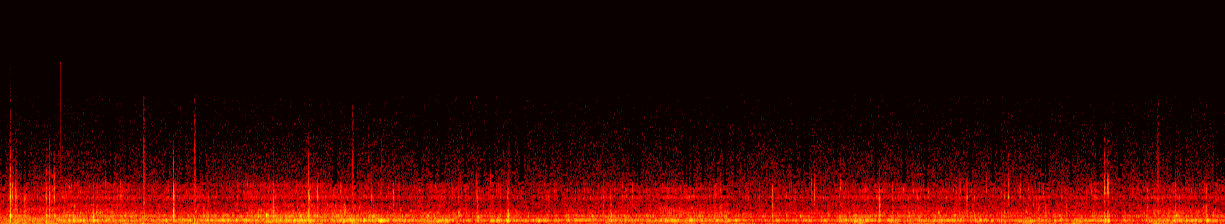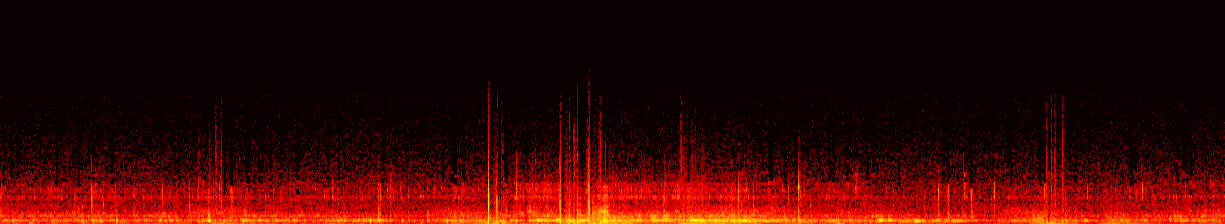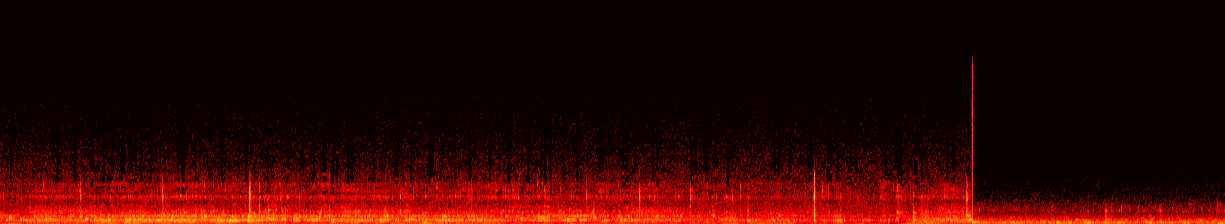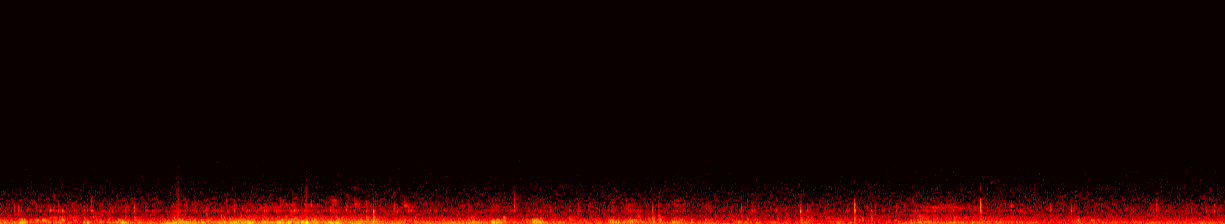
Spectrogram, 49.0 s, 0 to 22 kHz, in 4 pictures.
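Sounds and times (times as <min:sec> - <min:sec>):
muffled underwater rumbling: 0:00.0 - 0:49.0.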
